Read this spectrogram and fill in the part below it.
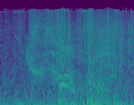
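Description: A fist strikes a body with a heavy thud.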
